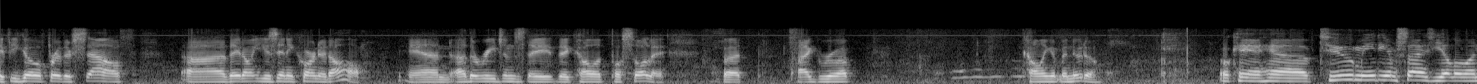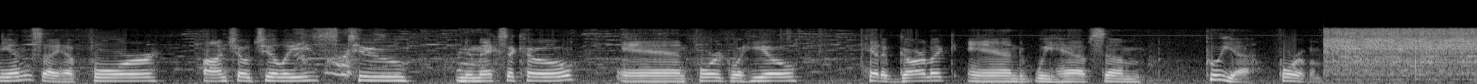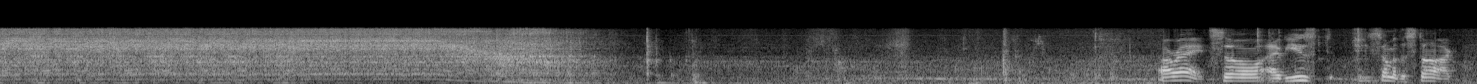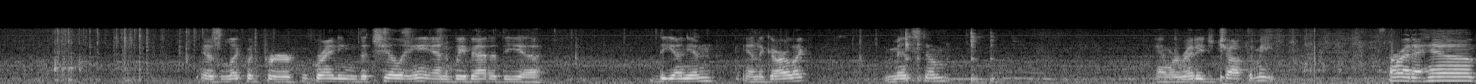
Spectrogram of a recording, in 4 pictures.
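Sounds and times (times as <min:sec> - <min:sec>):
blender running: 0:28.0 - 0:35.9.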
